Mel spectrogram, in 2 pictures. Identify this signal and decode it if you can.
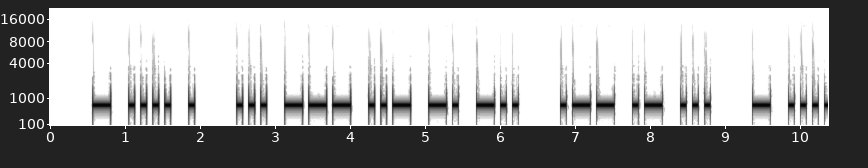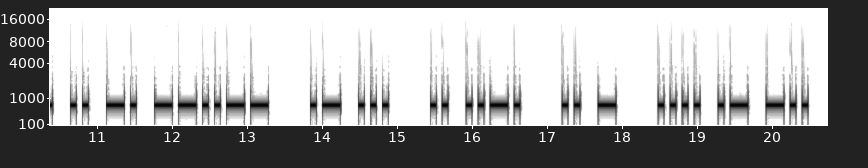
Morse code, heard as a keyed tone, about 15 wpm, 700 Hz. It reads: THE SOUND WAS THIN, AS IF IT HAD
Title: Sentences from Top 1200 Words 15wpm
